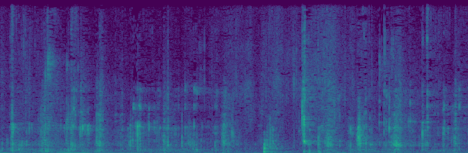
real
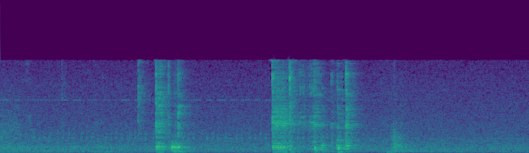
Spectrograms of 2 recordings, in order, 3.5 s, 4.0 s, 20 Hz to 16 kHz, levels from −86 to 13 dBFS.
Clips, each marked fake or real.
real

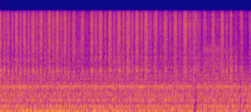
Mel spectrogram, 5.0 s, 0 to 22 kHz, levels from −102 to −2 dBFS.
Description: real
